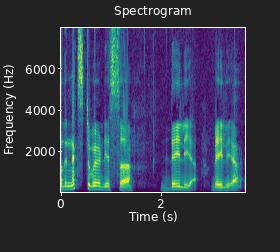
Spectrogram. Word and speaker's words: dahlia: DAHLIA, which you usually call DAHLIA. Everybody is familiar with that word which we usually call DAHLIA. Probably the dictionary pronunciation will be DAHLIA.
